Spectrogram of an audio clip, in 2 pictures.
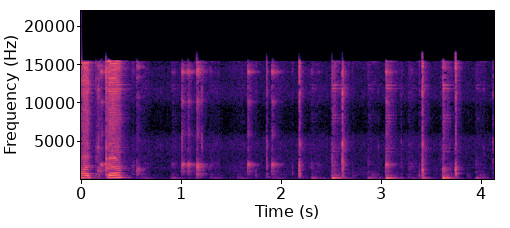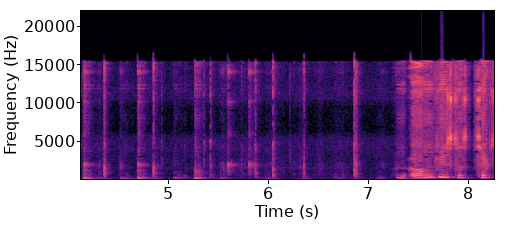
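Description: Small items pop in a steady, rapid series.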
